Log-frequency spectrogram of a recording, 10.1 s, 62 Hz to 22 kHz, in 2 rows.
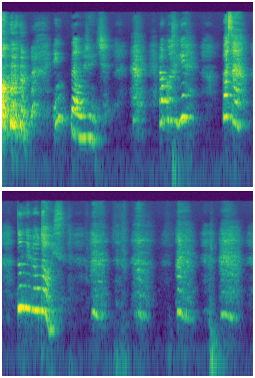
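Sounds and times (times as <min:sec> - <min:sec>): girl gasping: 0:06.7 - 0:10.0.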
